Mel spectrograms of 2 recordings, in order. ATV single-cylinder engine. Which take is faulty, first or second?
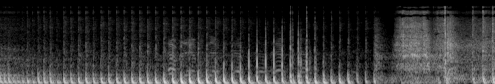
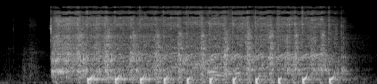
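first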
